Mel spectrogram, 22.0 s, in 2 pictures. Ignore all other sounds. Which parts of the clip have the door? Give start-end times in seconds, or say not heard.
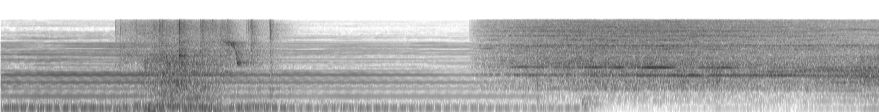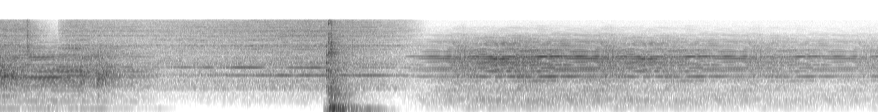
1.4-3.5, 15.0-15.6.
